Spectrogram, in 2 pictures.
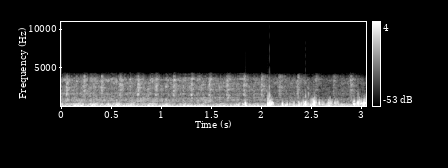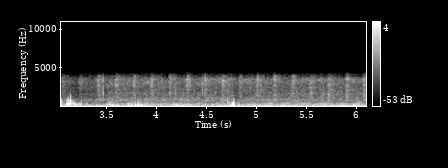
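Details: Triumph Stag V8, cold engine at idle: irregular sharp knocks rise above the steady idle rumble and are audible everywhere around the block; source not pinned down, cause unconfirmed.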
